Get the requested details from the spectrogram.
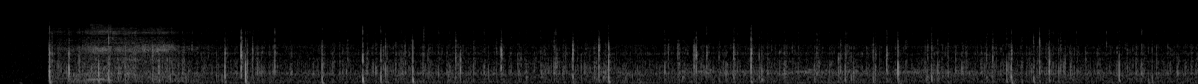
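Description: Steady patter of rain with scattered sharp drip clicks and no clear animal voice.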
